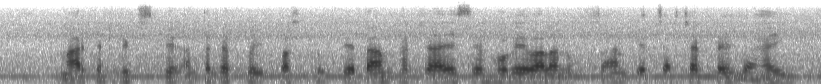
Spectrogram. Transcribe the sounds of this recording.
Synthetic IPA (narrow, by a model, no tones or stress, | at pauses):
maɾkeʈɾikskeʔə̰̃nt̪əɾɡət̪koipəst̪ut̪ked̪amɡʱəʈd͡ʒaeseɦoβeʋalanʊksanket͡ʃəɾt͡ʃakʰəɪld͡ʒaɦəɪ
